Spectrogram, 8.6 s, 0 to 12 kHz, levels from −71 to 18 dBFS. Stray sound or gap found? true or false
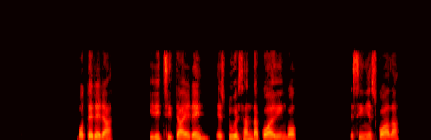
false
